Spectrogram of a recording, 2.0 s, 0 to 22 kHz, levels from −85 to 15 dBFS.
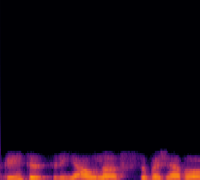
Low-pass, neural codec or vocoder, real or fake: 3.6 kHz; codec, 24 kHz, 0.5 kbps, DualCodec; fake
